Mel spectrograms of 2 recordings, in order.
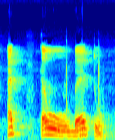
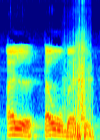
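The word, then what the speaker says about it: التوبة: Kemudian di sini at-taubatu. At masuk huruf ta-nya. At-taubatu. Jangan membacanya al-taubatu. Kalau membacanya al maka salah. Masuk pada huruf yang bertasdid, yang bertanda tasdid, at-taubatu.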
